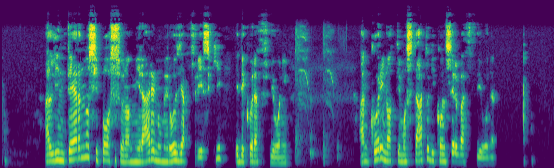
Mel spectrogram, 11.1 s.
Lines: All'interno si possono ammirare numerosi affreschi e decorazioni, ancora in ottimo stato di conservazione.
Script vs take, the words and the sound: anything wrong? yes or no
yes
